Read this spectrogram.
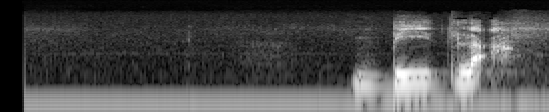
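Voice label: tlacochahuaya, Zapotec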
